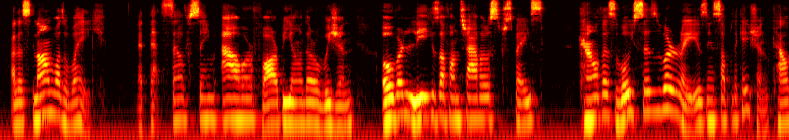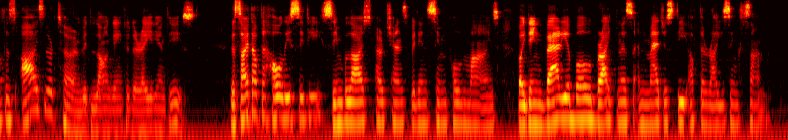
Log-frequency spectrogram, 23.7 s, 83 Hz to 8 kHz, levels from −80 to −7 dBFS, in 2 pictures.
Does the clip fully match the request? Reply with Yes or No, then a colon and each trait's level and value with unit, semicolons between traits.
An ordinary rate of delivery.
Yes: average, 145 wpm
